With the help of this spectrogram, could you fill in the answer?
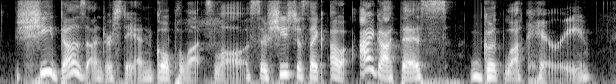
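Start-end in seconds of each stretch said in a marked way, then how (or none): none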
